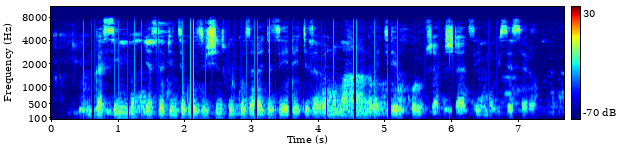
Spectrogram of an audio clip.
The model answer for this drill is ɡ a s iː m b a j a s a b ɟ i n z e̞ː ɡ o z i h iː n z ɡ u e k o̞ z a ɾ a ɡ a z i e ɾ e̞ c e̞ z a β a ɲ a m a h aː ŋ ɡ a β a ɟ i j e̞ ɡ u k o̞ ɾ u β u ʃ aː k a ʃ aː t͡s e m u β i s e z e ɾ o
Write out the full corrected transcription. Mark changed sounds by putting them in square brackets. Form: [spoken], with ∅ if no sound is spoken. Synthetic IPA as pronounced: ɡ a s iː m b a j a s a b ɟ i n z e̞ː ɡ o z i [ʃ] iː n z ɡ [w] e k o̞ z a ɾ a [ɟ] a z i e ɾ e̞ c e̞ z a β a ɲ a m a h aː ŋ ɡ a β a ɟ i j e̞ ɡ u k o̞ ɾ u β u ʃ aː k a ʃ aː t͡s [i] m u β i s e [s] e ɾ o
